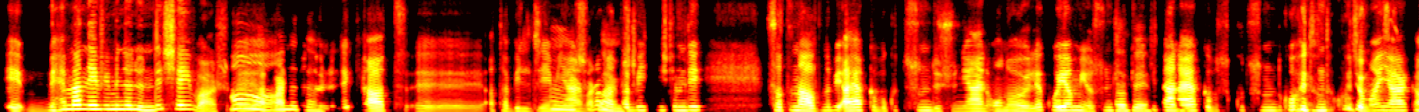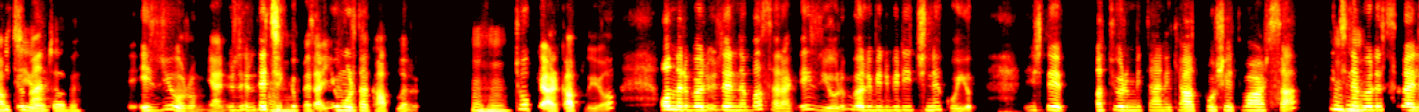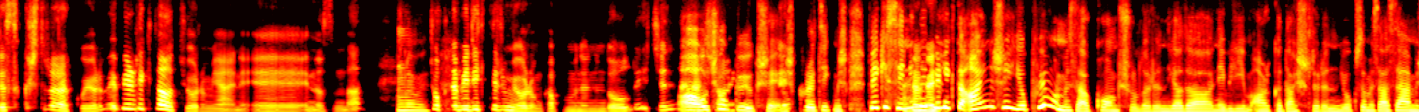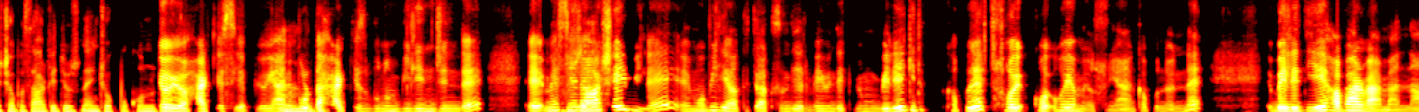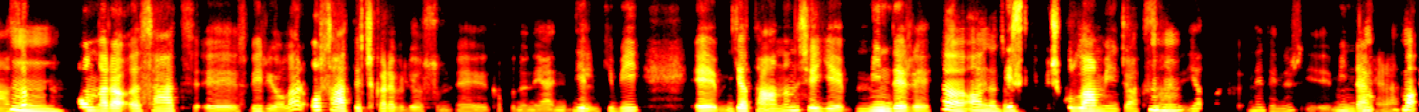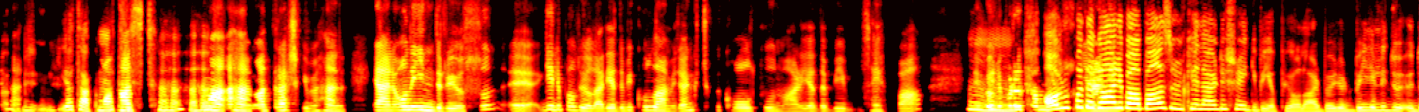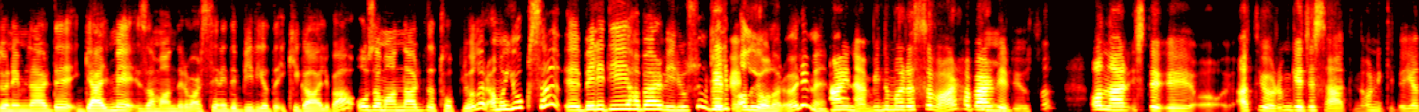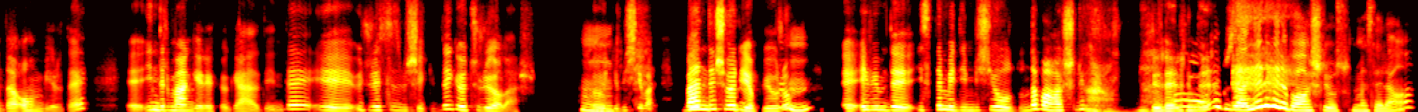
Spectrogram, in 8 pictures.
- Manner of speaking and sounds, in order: other background noise; tapping; laughing while speaking: "koyduğunda"; laughing while speaking: "çıkıp"; laughing while speaking: "Evet"; laughing while speaking: "bağışlıyorum birilerine"; chuckle
- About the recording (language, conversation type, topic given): Turkish, podcast, Günlük hayatında çevre için yaptığın küçük değişiklikler neler?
